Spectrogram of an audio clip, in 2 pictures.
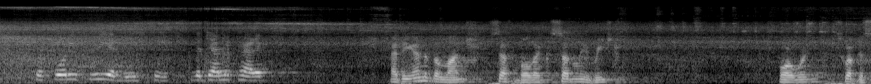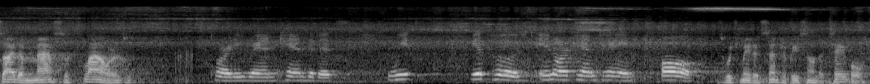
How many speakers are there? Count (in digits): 2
